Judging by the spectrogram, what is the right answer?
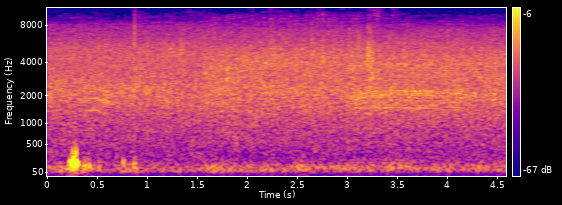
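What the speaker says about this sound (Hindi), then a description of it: "आज का जो मौसम है ना बारिश का बना हुआ है।" Steady rain falls during a heavy downpour, a constant hiss of drops on surfaces with one brief louder knock near the start and no talking.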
